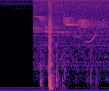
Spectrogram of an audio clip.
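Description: A car door slamming shut about a second in, with a smaller knock just before, over faint outdoor ambience with birds chirping.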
